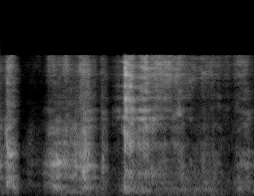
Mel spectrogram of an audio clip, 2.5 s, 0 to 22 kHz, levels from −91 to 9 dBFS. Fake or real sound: fake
